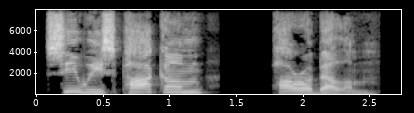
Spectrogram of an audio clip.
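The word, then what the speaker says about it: si vis pacem, para bellum: It opened with the phrase, let's see if I get the pronunciation right, si vis pacem, parabellum.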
